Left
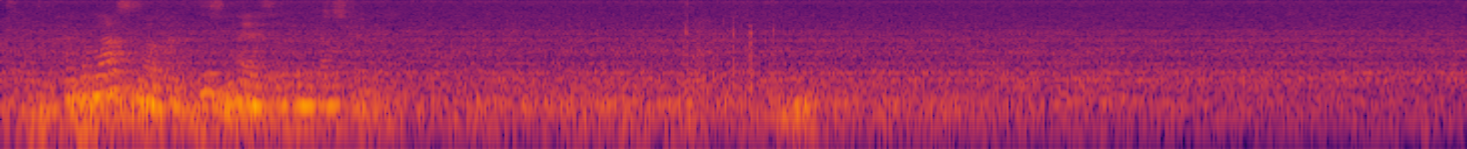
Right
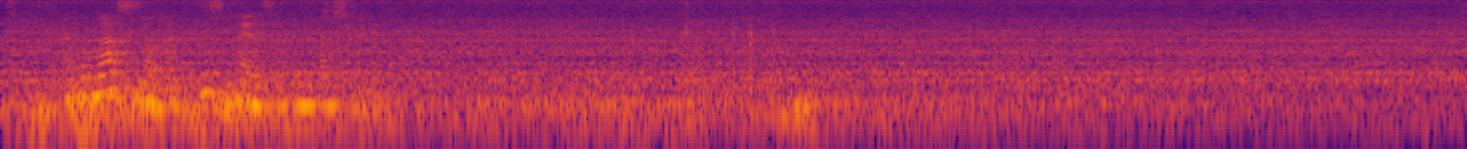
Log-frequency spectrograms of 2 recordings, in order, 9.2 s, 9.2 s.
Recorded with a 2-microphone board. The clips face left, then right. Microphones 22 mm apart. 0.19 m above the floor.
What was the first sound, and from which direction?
A woman speaking, 20° right (ahead or behind).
